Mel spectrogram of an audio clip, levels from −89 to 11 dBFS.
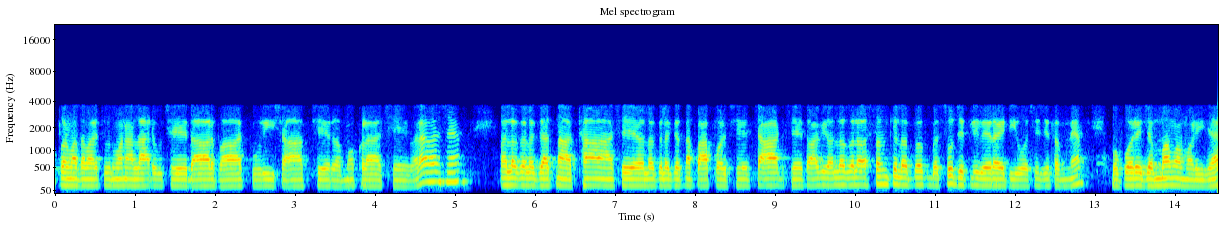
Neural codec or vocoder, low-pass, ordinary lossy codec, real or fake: none; 3.6 kHz; none; real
